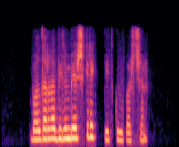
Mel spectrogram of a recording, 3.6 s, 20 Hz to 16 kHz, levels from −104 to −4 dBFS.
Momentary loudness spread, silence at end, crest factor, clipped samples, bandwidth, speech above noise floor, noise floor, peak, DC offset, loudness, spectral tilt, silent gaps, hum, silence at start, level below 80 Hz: 15 LU; 0.65 s; 16 dB; under 0.1%; 8 kHz; 70 dB; -88 dBFS; -4 dBFS; under 0.1%; -18 LUFS; -4.5 dB/octave; none; none; 0.6 s; -64 dBFS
